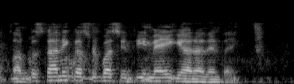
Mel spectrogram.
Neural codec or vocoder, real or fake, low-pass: codec, 16 kHz, 4.8 kbps, FACodec; fake; 7.2 kHz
